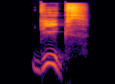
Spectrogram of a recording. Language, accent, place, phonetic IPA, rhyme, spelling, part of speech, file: German, Germany, Berlin, [ɡiːks], -iːks, Geeks, noun, De-Geeks.ogg
- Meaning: 1. genitive singular of Geek 2. plural of Geek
